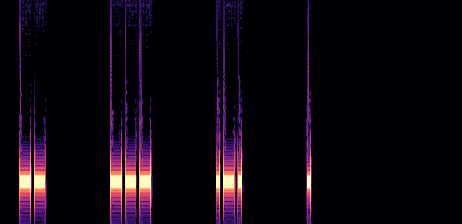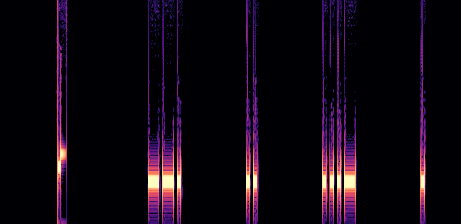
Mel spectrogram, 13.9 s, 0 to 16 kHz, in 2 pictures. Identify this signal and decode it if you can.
Morse code, heard as a keyed tone, about 22 wpm, spaced as for 8 wpm, 700 Hz. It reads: MORE GIVE
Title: 6x Character Spacing - Top 300 Words - 22wpm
